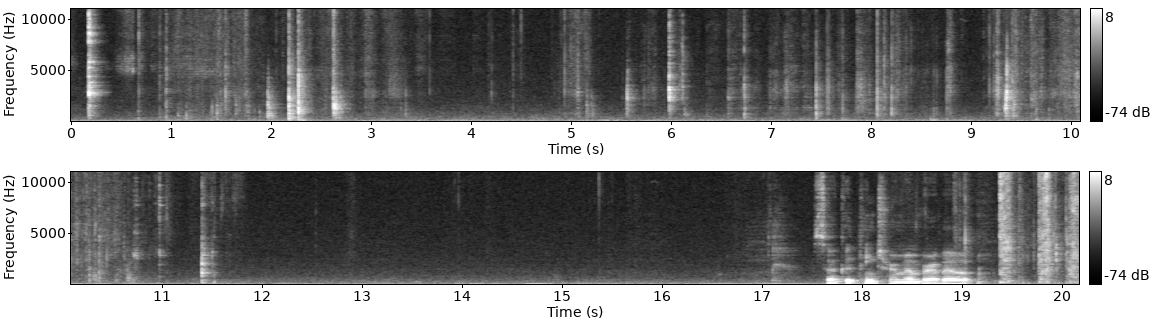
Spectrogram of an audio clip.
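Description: Paper rustles and crinkles as pages are handled close by.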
